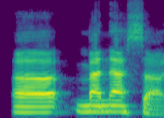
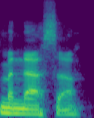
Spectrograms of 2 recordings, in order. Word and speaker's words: Manasseh: Manasseh. Yep, that's right. So it's pronounced Manasseh.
